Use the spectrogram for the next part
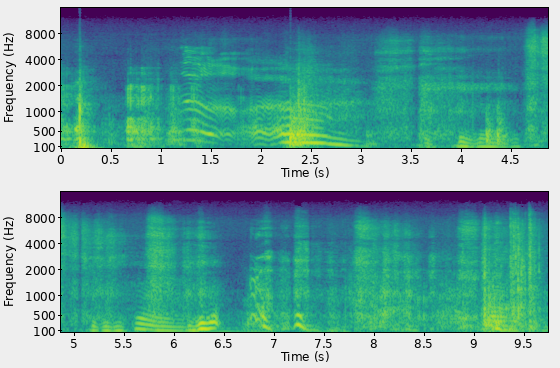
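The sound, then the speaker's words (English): A gorilla roars in loud, rough bursts with rising and falling pitch, broken up by panting, snorts and heavy banging thuds like a door slamming. “The gorilla.”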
